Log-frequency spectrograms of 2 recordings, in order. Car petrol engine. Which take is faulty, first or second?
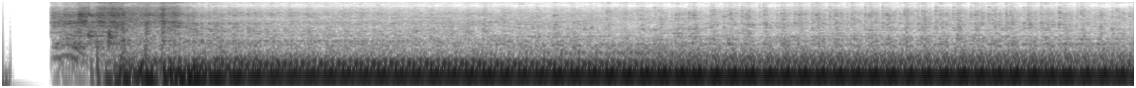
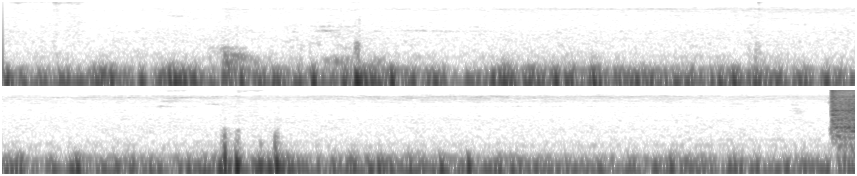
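second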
